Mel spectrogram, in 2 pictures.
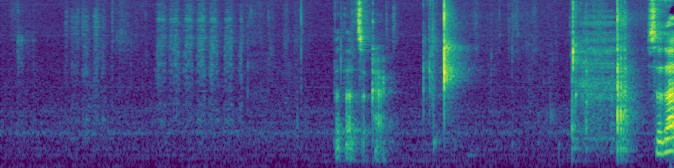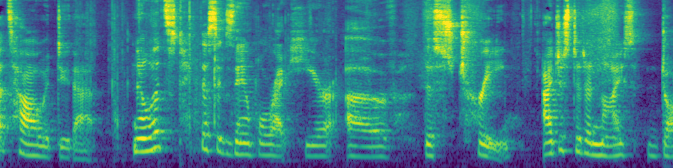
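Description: Paper rustles as a sketchbook is moved.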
